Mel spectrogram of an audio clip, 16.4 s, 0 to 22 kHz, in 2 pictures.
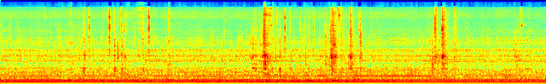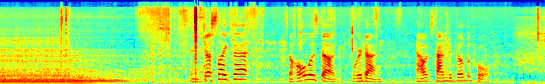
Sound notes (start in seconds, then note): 3.3 construction noise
